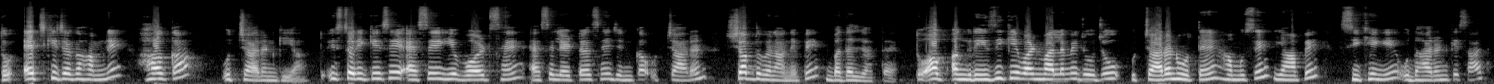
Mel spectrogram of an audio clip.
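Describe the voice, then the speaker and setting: A woman giving a patient video lesson for Hindi speakers, explaining step by step and spelling letters out slowly. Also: on the high side, a little mellow. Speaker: English teacher.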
